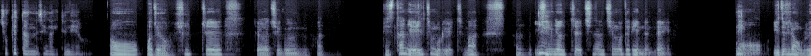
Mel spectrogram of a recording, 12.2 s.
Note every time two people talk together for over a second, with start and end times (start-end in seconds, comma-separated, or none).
none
